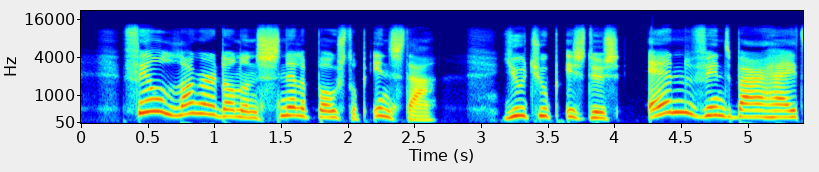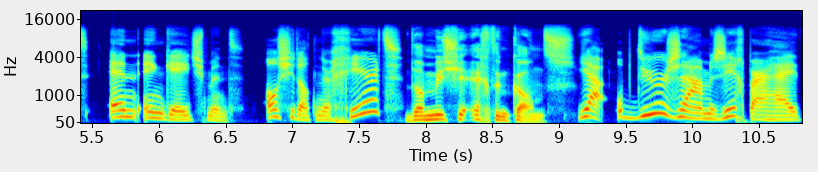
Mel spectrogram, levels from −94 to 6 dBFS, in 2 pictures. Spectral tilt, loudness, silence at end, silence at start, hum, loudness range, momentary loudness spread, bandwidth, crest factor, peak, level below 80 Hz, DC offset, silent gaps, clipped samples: -4.5 dB/octave; -19 LUFS; 0 s; 0.35 s; none; 2 LU; 6 LU; 13 kHz; 16 dB; -2 dBFS; -52 dBFS; under 0.1%; none; under 0.1%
